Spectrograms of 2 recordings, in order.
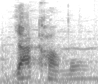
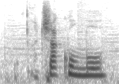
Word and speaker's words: Giacomo: Jakamo, Jakamo, Jakamo. Oder wie war wohl es ausgesprochen werden? Giacomo. Giacomo, genau.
